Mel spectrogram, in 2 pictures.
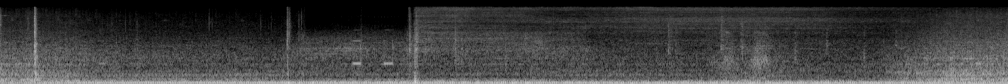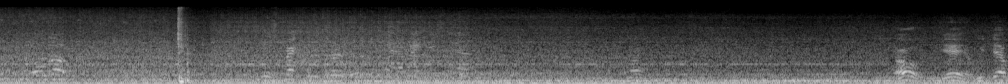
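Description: Semi-truck diesel engine idling steadily, with a few sharp clicks over it, the loudest about twelve seconds in.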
